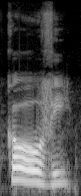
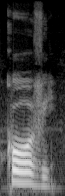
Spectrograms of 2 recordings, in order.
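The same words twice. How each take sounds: First: The vowel glides from o into u. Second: The vowel is a plain o, no u. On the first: The speaker calls it right. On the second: The speaker calls it wrong.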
